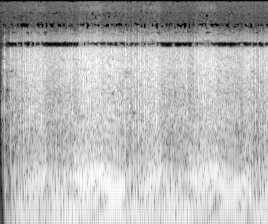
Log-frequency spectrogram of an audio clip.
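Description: Motorcycle engine revving during a police road-safety check of motorcyclists: a loud, rough buzzing roar with a steady rapid pulse, swelling twice before settling.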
